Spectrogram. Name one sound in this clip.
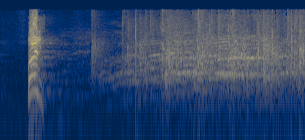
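A crowd of men chants together loudly.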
